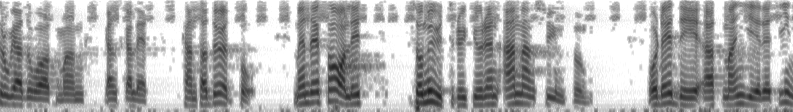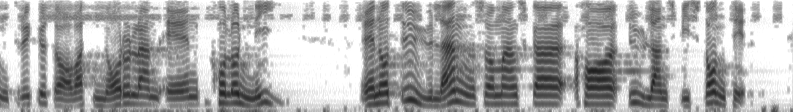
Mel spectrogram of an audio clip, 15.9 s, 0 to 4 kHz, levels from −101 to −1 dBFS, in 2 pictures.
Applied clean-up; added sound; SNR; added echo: classical method spectral subtraction.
